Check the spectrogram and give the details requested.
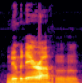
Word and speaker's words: Numenera: The next one I'm going to talk about is Torment, Tides of, and let me get this right, I mispronounce this every time, Numenera.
